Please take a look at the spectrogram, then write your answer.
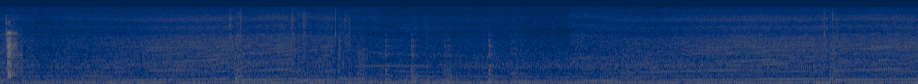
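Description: A sports-class race car in the iRacing sim drives laps, its engine note climbing and dropping through repeated gear shifts, with brief tyre and contact clicks; a steady, fairly quiet drone with no talking.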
